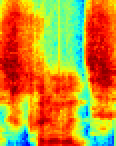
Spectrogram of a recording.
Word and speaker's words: Skroutz: with many different names you pronounce it really correctly it's called Scrooge indeed and for those of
